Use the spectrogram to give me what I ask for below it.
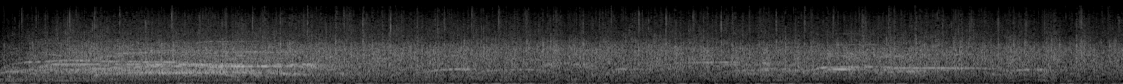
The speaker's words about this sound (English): please put your hands together for King Penegor and Amanda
